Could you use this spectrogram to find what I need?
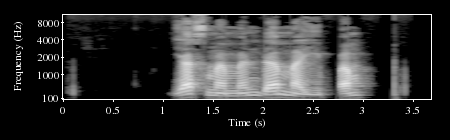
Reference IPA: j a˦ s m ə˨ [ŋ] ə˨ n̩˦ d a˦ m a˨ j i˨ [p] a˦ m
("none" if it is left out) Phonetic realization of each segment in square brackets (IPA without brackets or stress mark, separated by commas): m, p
